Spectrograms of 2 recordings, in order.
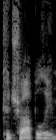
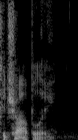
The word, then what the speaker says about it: Caccioppoli: I think I'm the only Mike Cacciopoli on Twitter. Yeah, it's at Cacciopoli Mike. At Cacciopoli Mike. And to spell it, do I need to spell my name? It's a CACCIOPP, as in Peter, OLI, Mike.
